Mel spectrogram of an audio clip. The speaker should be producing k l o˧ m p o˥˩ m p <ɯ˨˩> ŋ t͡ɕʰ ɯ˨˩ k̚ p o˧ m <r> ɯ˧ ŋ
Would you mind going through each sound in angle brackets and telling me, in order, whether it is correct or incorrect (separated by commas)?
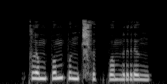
incorrect, correct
